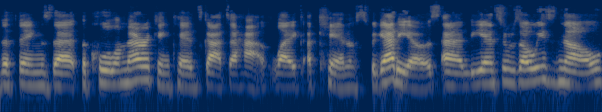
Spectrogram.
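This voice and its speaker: Speaking at a fairly quick pace, a woman with a plain, everyday voice and medium pitch keeps a fairly even intonation in a dry, close sound with no echo. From Brooklyn, New York, Italian-American family. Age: 30s. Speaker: cookbook author and web series host. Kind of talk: interview.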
